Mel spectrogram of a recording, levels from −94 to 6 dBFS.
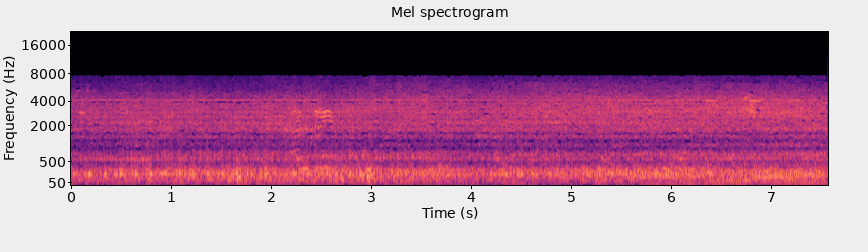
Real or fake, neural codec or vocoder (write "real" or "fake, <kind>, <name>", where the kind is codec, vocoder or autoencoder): fake, vocoder, BigVGAN v2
